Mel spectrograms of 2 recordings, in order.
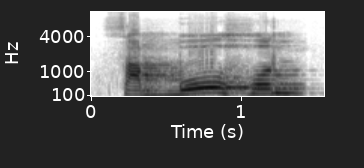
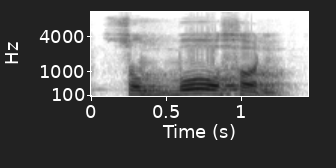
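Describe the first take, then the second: First: The first vowel is a. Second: The first vowel is u. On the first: "juga bisa dibaca fathah" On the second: "sinnya itu bisa dibaca doma"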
